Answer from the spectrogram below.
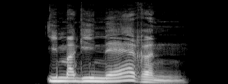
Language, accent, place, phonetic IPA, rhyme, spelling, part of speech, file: German, Germany, Berlin, [imaɡiˈnɛːʁən], -ɛːʁən, imaginären, adjective, De-imaginären.ogg
- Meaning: inflection of imaginär: 1. strong genitive masculine/neuter singular 2. weak/mixed genitive/dative all-gender singular 3. strong/weak/mixed accusative masculine singular 4. strong dative plural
